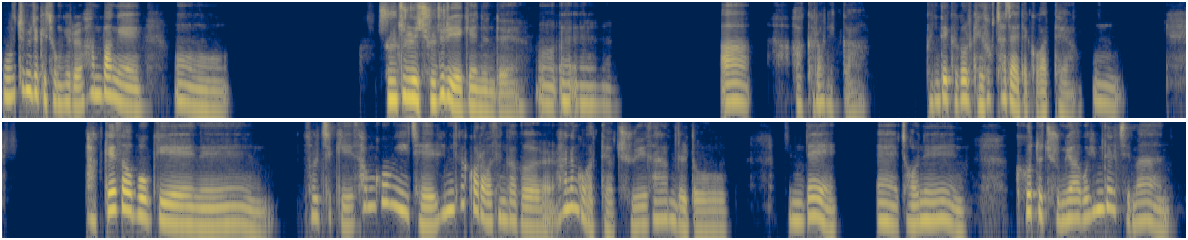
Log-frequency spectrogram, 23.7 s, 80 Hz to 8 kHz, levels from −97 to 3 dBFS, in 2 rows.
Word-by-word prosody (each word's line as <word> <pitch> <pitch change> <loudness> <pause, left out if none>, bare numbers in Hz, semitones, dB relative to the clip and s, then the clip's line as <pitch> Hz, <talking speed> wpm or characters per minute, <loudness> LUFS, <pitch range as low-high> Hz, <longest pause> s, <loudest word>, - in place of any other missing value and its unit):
어쩜 210 +5 +3
이렇게 220 -5 +2
정리를 150 -4 -1
한방에 170 - +2 0.3
어. 125 -7 -4 1.6
줄줄이 180 +1 +8
줄줄이 170 +1 +6
얘기했는데. 120 -3 -1
어 145 -2 -6
예예. 145 -3 -6 1.1
아 160 -1 +1 0.4
아 140 - -9
그러니까. 135 - -11 0.6
근데 165 +4 +1
그걸 180 0 +1
계속 165 +1 -5
찾아야 170 -7 +1
될 115 - -8
것 - - -10
같아요. 110 -2 -8 0.2
음. 150 -3 -9 1.5
밖에서 245 +9 +7
보기에는 145 - +1 0.4
솔직히 190 -8 -4
성공이 285 - -1
제일 140 -5 +1
힘들 250 - -1
거라고 200 -11 +1
생각을 160 -7 -3
하는 260 +6 +1
것 - - -2
같아요, 115 -7 -8
주위에 140 +4 -6
사람들도. 125 -8 -6 0.6
근데 170 -4 -1 0.4
예 160 -3 -2
저는 160 -4 -2 0.5
그것도 230 -2 +1
중요하고 185 0 -1
힘들지만 170 - -2
160 Hz, 250 characters per minute, -25 LUFS, 135-185 Hz, 1.6 s, 줄줄이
